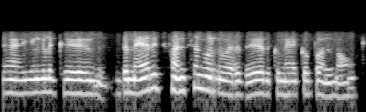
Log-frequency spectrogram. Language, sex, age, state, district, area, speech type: Tamil, female, 30-45, Tamil Nadu, Thanjavur, urban, conversation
